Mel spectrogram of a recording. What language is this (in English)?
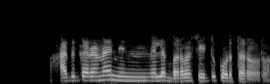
Kannada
